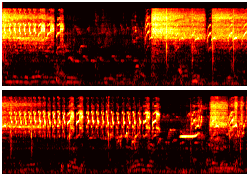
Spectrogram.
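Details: Several little spiderhunters singing energetically together: dense bursts of high, rapid, sharp chirps and twittering notes repeated in runs, with brief quieter gaps and a faint human voice underneath.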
